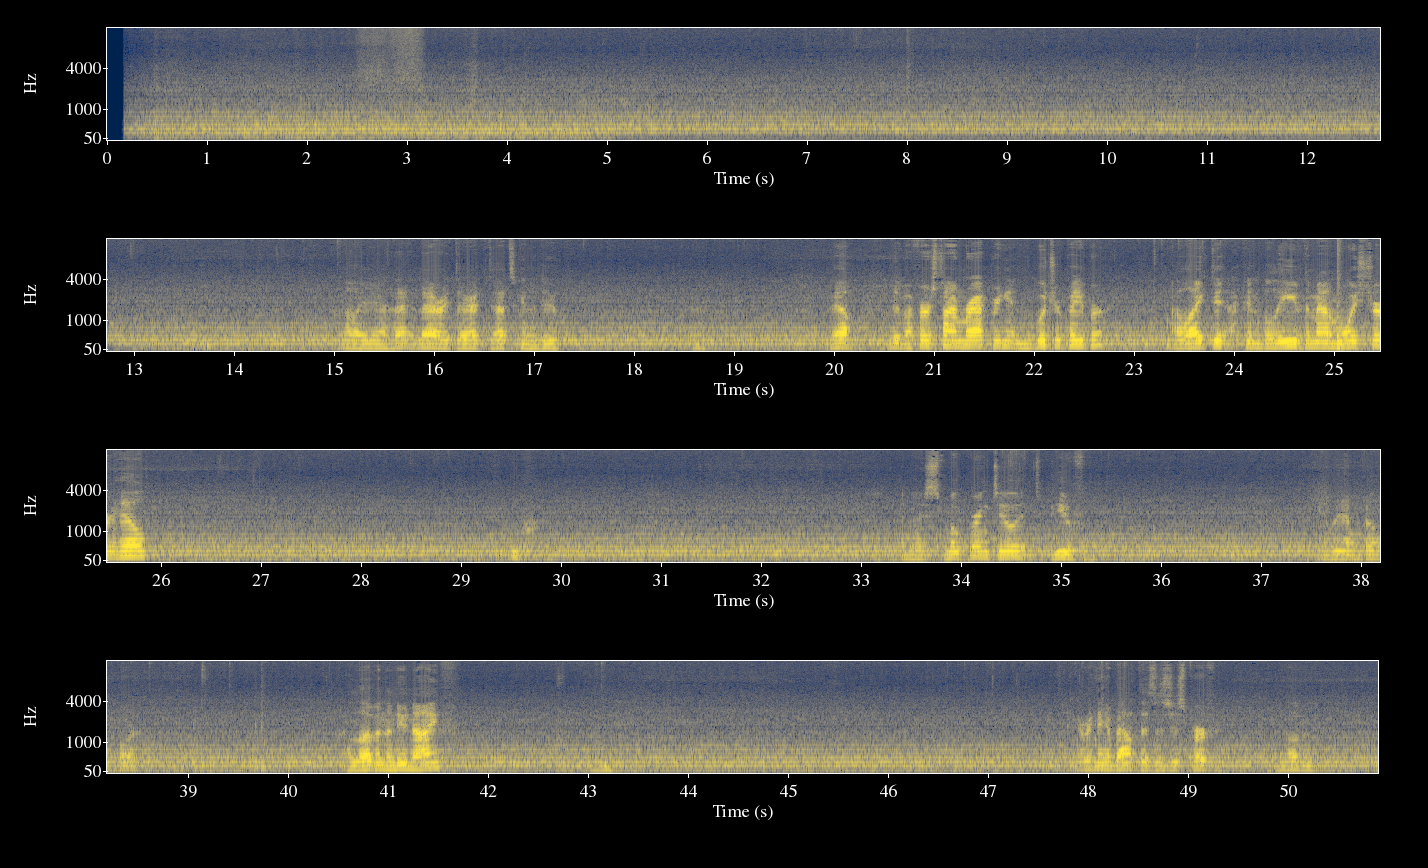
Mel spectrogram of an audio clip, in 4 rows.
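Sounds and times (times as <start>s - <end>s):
low background hum: 0.2s - 50.9s
brief hiss: 2.5s - 3.3s.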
